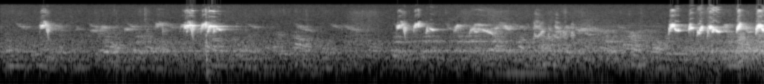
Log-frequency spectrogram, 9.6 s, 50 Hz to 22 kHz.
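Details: Decoy red-whiskered bulbul used for trapping, 28 November 2017: bright warbled phrases, then a fast run of repeated chirps near the end, with a man talking briefly beforehand.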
